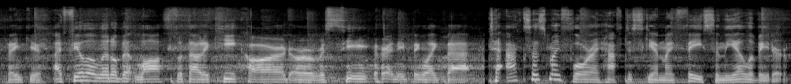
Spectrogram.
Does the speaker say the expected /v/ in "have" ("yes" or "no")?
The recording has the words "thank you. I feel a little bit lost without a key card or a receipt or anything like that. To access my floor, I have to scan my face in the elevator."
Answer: no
